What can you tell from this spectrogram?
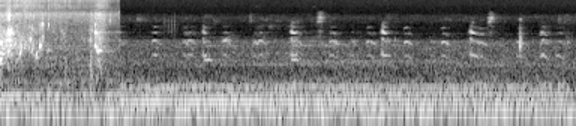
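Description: Water settling just after a fish is released with a splash, then many short honking calls from geese, faint and repeated throughout.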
